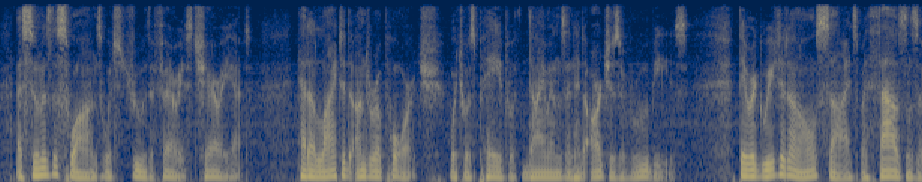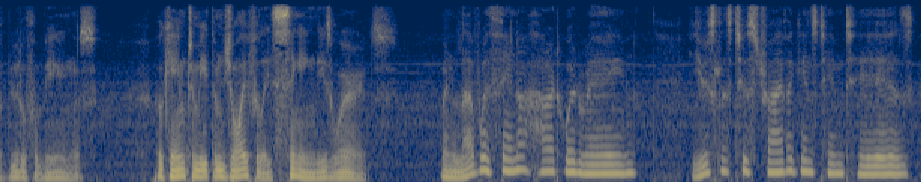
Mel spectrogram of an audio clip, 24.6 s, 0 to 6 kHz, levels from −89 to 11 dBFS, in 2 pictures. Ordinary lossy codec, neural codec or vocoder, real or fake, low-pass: MP3, 48 kbps; none; real; 5.4 kHz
